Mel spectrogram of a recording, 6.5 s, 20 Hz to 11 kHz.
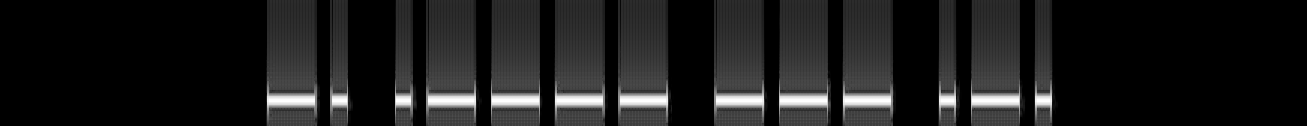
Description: Morse code, heard as a keyed tone, about 15 wpm, 700 Hz. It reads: N1OR
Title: USA Call Signs - 4 Characters - Repeated 2x - 15wpm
